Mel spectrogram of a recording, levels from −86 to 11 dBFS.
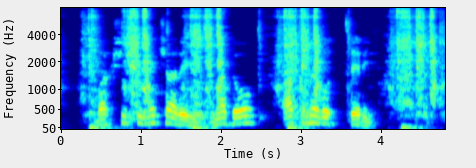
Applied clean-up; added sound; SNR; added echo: classical method log-MMSE.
